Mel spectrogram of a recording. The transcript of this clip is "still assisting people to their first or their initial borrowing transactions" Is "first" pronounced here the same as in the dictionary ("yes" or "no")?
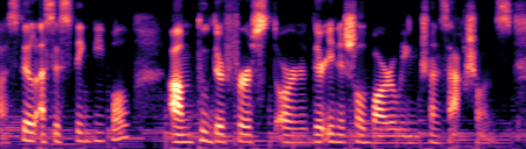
yes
